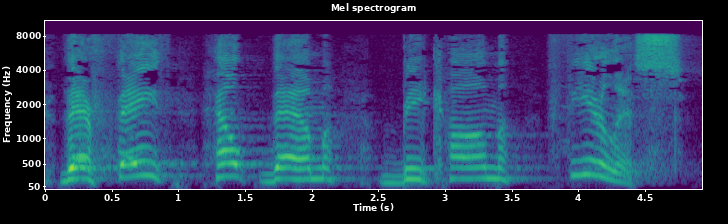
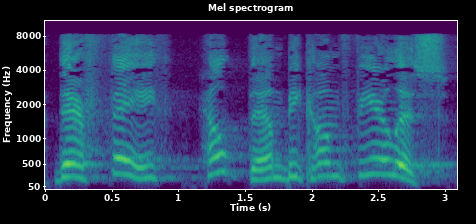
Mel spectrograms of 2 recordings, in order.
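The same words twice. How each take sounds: First: Very slow, with pauses between phrases; slow, deliberate. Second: Said in the usual way. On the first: Real, not acted. Preacher drives home the main point to the congregation, slow and deliberate. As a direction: spell out the key point slowly, word group by word group. Key point stated slowly, then repeated.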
